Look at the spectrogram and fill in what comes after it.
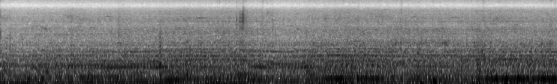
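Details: Hyundai Veloster road test pulling away forward, reproducing an owner complaint: even engine and road rumble, no squeal or chirp; no noise reproduced.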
